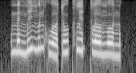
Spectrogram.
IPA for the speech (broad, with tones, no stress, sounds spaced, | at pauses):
m e˧ n m iː˥˩ ŋ u˥˩ n k w ɤː˩˦ t uː˦˥ kʰ l i˥˩ ʔ k l ɤː˧ ŋ o˧ n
